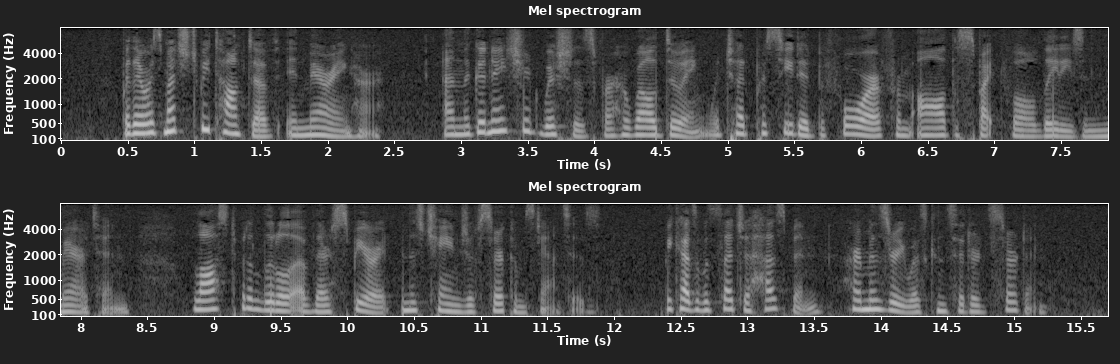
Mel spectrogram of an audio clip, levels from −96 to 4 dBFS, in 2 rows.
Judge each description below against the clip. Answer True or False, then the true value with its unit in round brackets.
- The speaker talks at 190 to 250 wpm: True (200 wpm)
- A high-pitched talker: True (195 Hz)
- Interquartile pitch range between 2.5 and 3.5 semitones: False (5.1 semitones)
